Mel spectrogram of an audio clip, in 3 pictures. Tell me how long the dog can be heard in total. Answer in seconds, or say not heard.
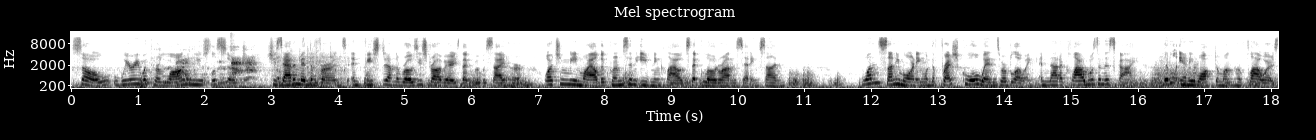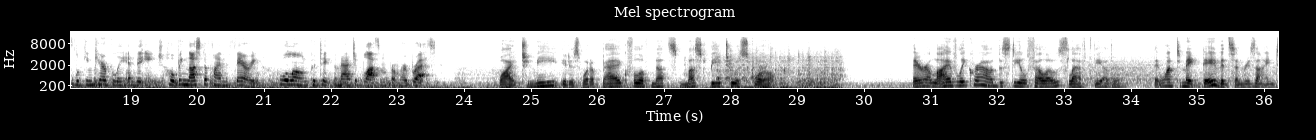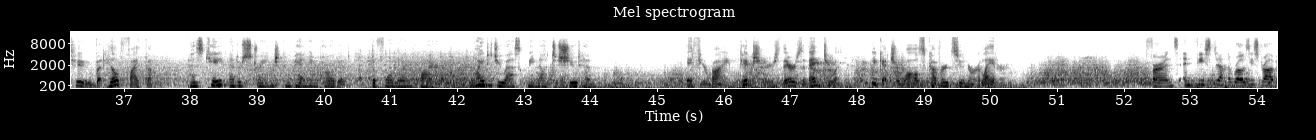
4 s.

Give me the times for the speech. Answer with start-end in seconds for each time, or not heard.
0.0-10.8, 11.8-23.6, 24.5-28.8, 30.7-44.1, 45.4-50.3, 52.4-54.2.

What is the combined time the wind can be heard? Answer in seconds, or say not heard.
54 s.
